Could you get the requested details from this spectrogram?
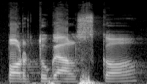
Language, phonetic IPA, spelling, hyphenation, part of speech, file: Czech, [ˈportuɡalsko], Portugalsko, Por‧tu‧gal‧sko, proper noun, Cs-Portugalsko.ogg
- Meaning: Portugal (a country in Southern Europe, on the Iberian Peninsula; official name: Portugalská republika)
